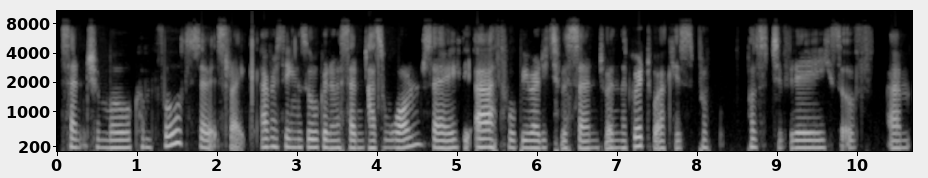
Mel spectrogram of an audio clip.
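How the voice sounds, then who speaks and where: Woman channeling visions, with creaky voice. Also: fairly low pitch, no echo, rough recording. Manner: halting, repetitive, searching phrasing. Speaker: spiritual healer channeling in a session. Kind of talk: unscripted trance-like spiritual channeling, describing visions.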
